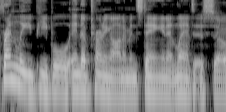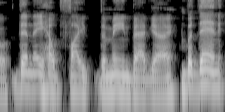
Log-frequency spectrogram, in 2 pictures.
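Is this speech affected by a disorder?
No.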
